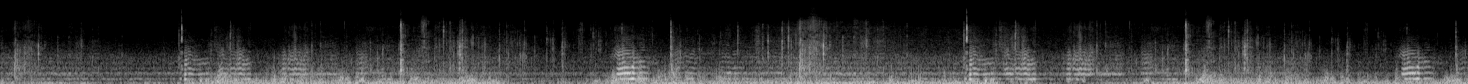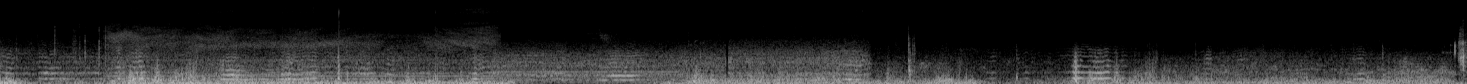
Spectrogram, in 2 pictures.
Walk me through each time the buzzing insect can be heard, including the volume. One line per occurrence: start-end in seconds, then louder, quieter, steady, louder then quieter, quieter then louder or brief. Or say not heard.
0.0-29.3 louder then quieter.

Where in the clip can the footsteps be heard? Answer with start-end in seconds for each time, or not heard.
not heard.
